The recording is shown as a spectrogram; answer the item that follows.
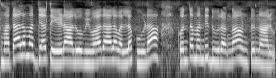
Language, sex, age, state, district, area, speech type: Telugu, female, 18-30, Telangana, Nizamabad, urban, spontaneous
